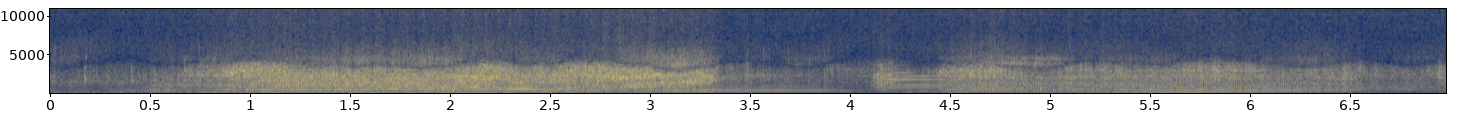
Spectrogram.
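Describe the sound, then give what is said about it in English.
A car engine revs as the car pulls back onto the road, its loud rising drone easing briefly before surging again as the vehicle speeds up. No one speaks. “After I got the car back on the road again, I felt like a fool.”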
